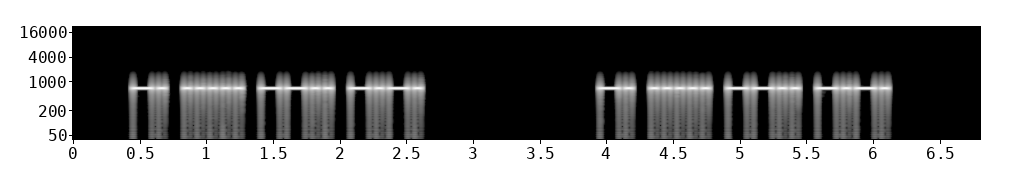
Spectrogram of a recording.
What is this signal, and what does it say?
Morse code, heard as a keyed tone, about 25 wpm, 700 Hz. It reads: N5ZC N5ZC
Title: Easy Call Signs Repeated 3x - 25wpm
